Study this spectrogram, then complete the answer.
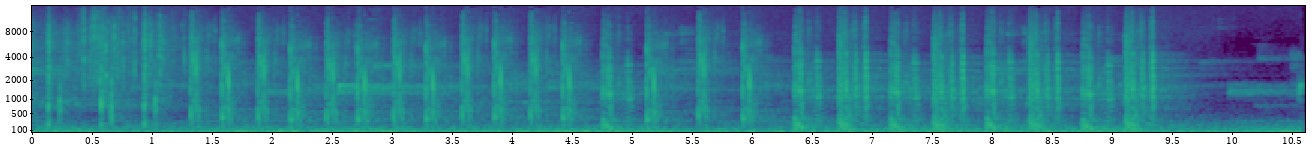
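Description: Footsteps clatter on hard steps at a steady pace.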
